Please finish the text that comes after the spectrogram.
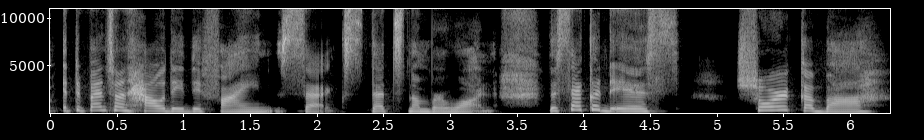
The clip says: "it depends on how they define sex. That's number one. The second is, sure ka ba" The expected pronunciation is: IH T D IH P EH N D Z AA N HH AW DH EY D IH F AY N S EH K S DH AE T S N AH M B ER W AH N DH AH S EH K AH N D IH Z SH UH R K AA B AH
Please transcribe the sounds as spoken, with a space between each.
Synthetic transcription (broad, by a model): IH T D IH P EH N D S AA N HH AW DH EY D IH F AY N S EH K S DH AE T S N AH M B ER W AH N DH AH S EH K AH N D IH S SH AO R K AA B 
